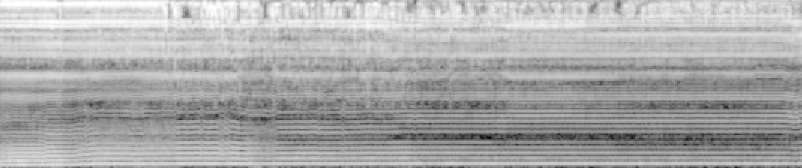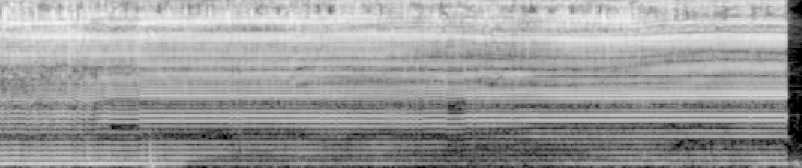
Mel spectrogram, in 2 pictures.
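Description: A coil tattoo machine buzzes continuously at close range with a bright electric whine, its tone shifting slightly as it is tuned, then cutting off abruptly at the end; no one speaks.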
